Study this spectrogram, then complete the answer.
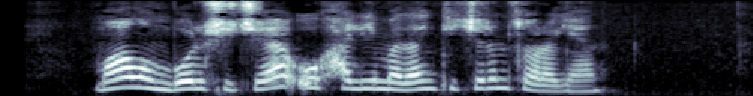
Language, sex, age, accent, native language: Uzbek, female, 18-24, Surxondaryo, Uzbek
